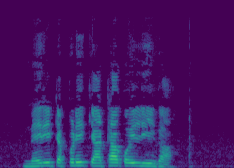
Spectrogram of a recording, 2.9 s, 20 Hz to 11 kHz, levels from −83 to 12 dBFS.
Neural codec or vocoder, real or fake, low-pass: none; real; 9.9 kHz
